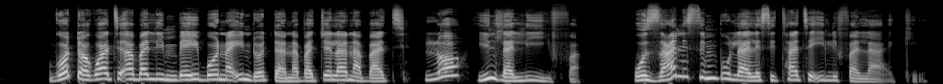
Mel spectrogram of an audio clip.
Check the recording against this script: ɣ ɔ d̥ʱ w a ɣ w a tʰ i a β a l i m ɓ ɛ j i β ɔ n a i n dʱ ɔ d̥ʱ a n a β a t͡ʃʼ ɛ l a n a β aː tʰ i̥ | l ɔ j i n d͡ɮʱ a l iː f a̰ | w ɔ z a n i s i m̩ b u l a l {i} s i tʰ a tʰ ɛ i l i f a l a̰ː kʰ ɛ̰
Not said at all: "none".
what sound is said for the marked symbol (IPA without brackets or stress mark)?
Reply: ɛ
